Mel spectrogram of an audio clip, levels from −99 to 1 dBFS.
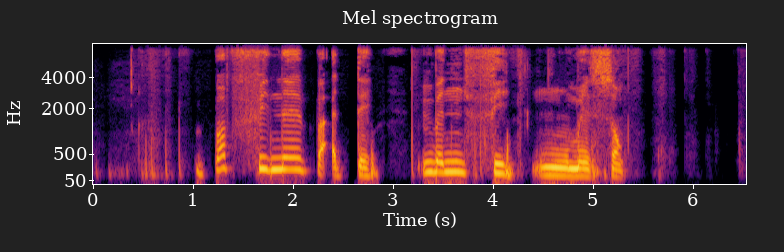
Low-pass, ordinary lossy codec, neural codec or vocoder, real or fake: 7.2 kHz; Opus, 32 kbps; none; real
